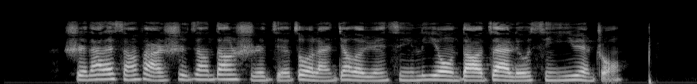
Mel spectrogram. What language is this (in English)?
Chinese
